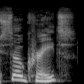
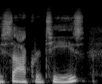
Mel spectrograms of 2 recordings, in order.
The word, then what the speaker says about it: Socrates: from a guy named Socrates actually Socrates but if you are a fan of Bill and Ted's Excellent Adventure like I am they pronounced it so crates but Socrates moaned about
